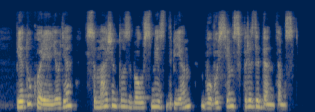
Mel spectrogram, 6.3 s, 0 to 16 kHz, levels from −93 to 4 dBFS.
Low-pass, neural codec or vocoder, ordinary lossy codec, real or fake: 10.8 kHz; none; AAC, 48 kbps; real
